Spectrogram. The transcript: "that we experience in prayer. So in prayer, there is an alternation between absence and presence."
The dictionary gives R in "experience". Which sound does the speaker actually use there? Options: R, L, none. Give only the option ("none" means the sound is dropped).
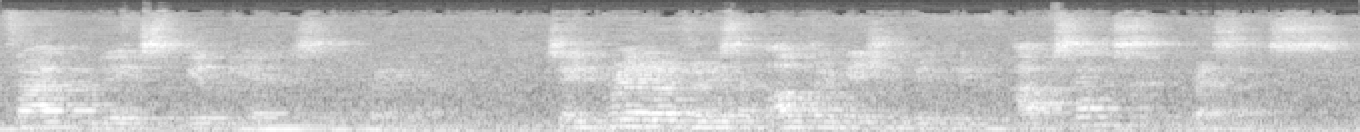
none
